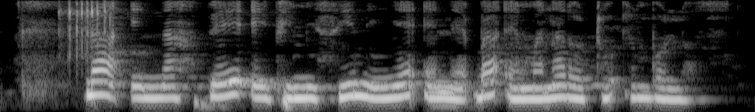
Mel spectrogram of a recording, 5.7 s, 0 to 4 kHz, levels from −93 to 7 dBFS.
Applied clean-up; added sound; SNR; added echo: classical method WPE with log-MMSE.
